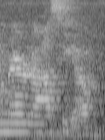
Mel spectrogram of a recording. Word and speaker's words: Marinaccio: pronounces his name yeah is that correct Maranatha they call it marinasio yeah yeah I figured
